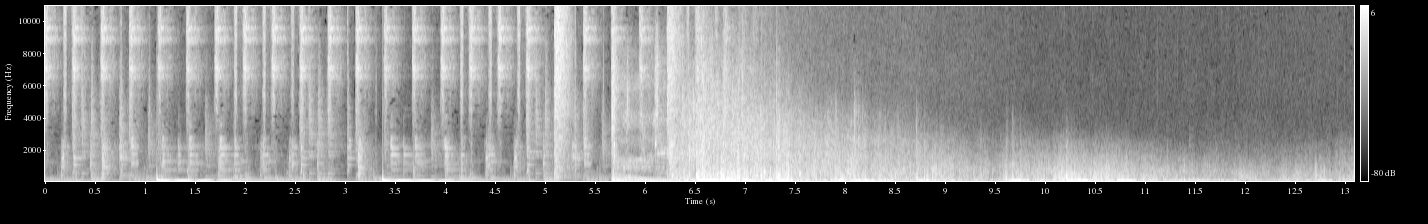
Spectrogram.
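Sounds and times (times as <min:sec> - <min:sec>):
deep rolling rumble: 0:06.1 - 0:13.0.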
